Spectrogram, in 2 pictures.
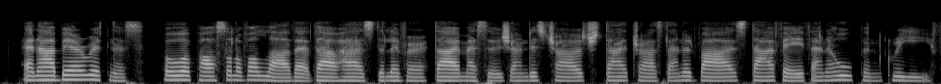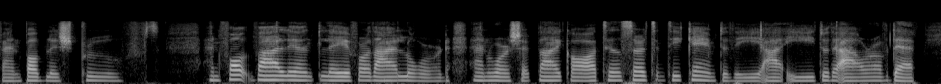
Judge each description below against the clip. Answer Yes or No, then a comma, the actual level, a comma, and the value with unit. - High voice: No, medium, 180 Hz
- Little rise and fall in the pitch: Yes, narrow, 1.9 semitones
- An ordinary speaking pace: Yes, average, 155 wpm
